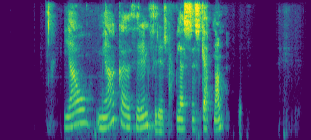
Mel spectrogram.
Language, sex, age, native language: Icelandic, female, 40-49, Icelandic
